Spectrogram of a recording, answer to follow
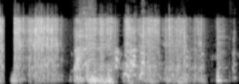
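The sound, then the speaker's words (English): Loud crinkling of a snack bag in repeated bursts as someone gets food, the plastic rustling and scrunching continuously for a few seconds with brief pauses between handfuls. “There's so much rustling going on, dude.”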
